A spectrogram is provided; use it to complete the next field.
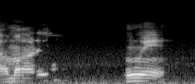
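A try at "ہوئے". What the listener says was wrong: हुए না, আপনার নাকের মধ্যে নেন কেন? এখানে তো কোনো নুন নাই। হুয়ে হুয়ে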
